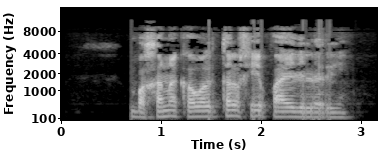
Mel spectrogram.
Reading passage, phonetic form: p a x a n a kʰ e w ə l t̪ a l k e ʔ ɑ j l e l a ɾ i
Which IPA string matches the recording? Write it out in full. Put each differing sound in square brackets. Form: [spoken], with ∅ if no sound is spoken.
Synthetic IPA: [b] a x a n a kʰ [a] w ə l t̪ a l [x] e [p] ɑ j l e l a ɾ i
